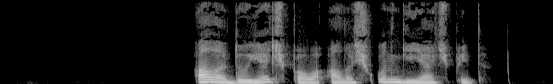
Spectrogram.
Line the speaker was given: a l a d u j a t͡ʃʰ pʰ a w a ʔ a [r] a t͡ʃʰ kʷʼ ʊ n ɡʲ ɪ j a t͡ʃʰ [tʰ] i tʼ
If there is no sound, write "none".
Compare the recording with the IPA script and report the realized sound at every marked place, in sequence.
l, pʰ

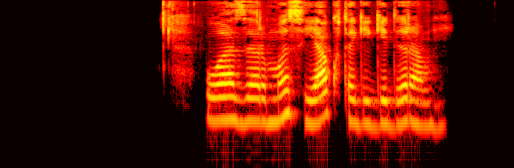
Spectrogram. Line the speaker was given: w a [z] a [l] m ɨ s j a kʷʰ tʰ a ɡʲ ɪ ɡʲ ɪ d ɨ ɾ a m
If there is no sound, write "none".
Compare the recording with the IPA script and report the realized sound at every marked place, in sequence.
z, r

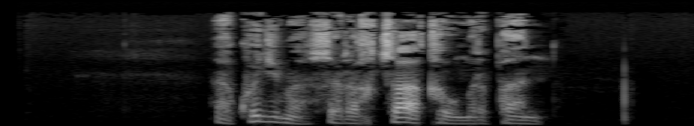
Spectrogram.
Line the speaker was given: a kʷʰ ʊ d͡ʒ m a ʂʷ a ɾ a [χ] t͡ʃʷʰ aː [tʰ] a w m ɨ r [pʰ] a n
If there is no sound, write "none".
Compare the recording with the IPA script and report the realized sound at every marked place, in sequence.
χ, qʰ, pʰ

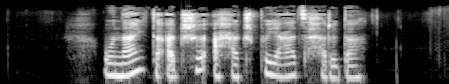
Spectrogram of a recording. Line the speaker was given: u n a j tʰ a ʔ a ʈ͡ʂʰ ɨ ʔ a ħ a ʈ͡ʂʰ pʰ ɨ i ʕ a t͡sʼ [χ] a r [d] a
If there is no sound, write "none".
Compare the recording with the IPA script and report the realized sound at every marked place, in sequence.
ħ, d

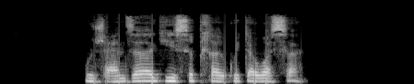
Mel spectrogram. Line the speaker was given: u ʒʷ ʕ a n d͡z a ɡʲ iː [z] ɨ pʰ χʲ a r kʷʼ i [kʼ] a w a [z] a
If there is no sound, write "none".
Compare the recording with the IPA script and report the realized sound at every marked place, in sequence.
s, tʼ, s

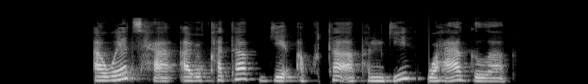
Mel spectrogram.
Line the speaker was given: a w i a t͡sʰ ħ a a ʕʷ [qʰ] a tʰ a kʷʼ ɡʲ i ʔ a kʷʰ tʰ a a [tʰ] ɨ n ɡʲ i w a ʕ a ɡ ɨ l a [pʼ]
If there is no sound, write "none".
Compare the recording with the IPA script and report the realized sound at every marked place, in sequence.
qʰ, pʰ, pʼ

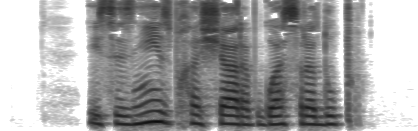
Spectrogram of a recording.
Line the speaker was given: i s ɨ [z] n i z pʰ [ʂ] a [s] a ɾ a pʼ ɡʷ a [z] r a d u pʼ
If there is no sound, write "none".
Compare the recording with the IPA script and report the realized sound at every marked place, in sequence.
z, χ, ʃ, s

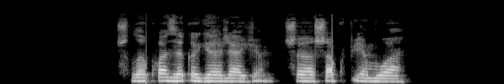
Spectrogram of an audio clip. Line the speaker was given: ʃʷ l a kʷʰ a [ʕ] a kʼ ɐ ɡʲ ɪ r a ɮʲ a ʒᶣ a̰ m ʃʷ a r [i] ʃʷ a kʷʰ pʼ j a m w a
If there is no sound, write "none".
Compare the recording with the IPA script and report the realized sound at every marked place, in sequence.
z, a

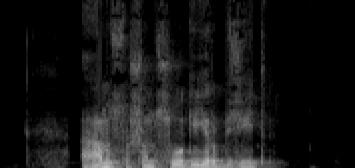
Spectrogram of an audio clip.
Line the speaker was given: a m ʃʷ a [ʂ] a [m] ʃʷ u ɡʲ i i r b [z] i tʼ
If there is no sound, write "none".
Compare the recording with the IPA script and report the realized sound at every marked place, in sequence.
ʂ, m, ʒ

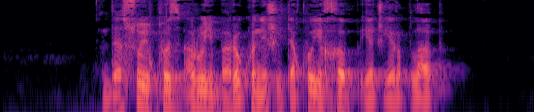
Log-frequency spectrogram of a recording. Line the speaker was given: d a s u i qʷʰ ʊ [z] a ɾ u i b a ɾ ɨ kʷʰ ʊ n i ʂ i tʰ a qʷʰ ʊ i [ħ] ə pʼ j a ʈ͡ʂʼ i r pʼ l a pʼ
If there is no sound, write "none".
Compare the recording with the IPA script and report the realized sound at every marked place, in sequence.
z, χ

